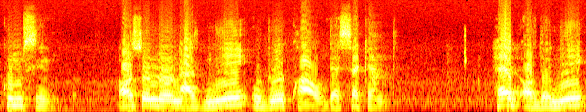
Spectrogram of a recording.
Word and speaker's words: Odoi Kwao: They say Sisiabo, it's Odoi Kwao.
